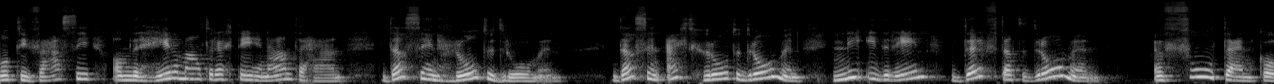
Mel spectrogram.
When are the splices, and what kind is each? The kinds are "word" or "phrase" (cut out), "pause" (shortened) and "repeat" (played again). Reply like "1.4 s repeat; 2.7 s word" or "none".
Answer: none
